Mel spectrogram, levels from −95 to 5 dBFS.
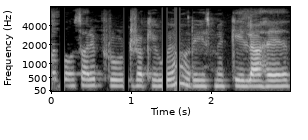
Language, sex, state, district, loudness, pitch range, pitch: Hindi, female, Bihar, Araria, -20 LUFS, 205-220 Hz, 210 Hz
